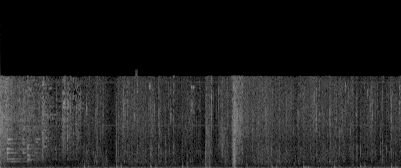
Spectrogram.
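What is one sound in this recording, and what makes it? Footsteps thud on a stone floor.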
